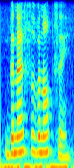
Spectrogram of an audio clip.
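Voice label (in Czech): "dnes v noci", czech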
